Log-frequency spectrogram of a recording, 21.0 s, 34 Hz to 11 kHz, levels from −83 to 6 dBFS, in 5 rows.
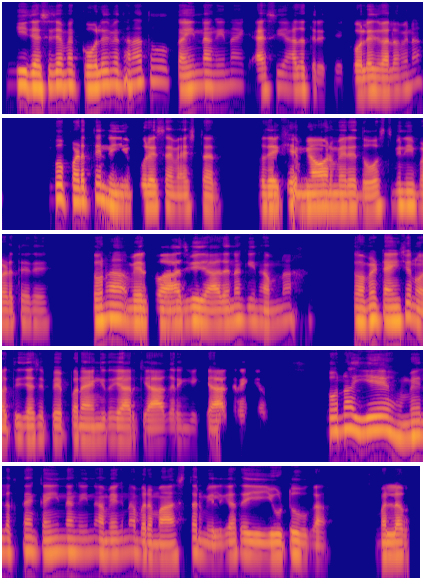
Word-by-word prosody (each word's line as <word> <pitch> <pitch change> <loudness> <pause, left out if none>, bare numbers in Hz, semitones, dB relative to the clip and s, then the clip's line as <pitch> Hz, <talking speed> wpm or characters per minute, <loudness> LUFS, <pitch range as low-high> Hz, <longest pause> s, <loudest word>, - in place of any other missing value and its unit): कि, 155 0 +5
जैसे 140 0 +4
जब 150 0 +3
मैं 155 - +1
कॉलेज 135 +3 +3
में 160 0 -2
था 155 - -1
ना, 165 +3 -1
तो 180 0 -10
कहीं 125 +2 +1
न 150 +1 -2
कहीं 140 0 -10
ना 160 +1 -14
एक 155 - -22
ऐसी 125 +5 -1
आदत 125 -2 -5
रहती 100 0 -15
है - - -24
कॉलेज 115 +2 +1
वालों 110 +1 0
में 130 - -10
ना, 155 +4 -12
कि 165 -2 -37
वो 175 - +7
पढ़ते 150 +3 +4
नहीं 120 -9 +3
है 110 - -3
पूरे 115 -1 +4
सेमेस्टर, 105 -1 -2
तो 105 +3 -11
देखिए 110 +4 +3
मैं 110 -1 +2
और 115 0 +6
मेरे 110 0 +2
दोस्त 110 +5 -2
भी 125 - -1
नहीं 125 0 +3
पढ़ते 110 0 -4
थे, 110 -1 -11
तो 125 +2 -4
ना 145 0 +3
मेरे 120 0 +3
को 115 - -2
आज 110 +1 +2
भी 125 -1 +3
याद 110 0 +2
है 115 - 0
ना, 130 +3 -1
कि 125 -1 -7
हम 105 +1 -4
ना 130 +3 -10 0.6
तो 125 - +2
हमें 130 +4 +4
टेंशन 125 +3 +3
हो 110 - +2
जाती, 110 +4 -4
जैसे 110 +1 -2
पेपर 110 +1 -3
आएँगे 105 0 +1
तो 110 - -10
यार 105 -1 +1
क्या 100 0 +2
करेंगे, 100 -1 -12
क्या 95 +1 +1
करेंगे 95 0 -6
अब, - - -26 0.6
तो 170 - +2
ना 190 +3 +1
ये 175 +2 +5
हमें 135 -5 +1
लगता 130 +1 -5
है 140 - -2
कहीं 125 +2 -1
न 135 -1 -2
कहीं 125 0 -8
ना 130 0 -8
हमें 120 0 -2
एक 120 - -7
ना 130 +1 -8
ब्रह्मास्त्र 105 +3 -2
मिल 100 -3 -5
गया 110 +3 -4
था 120 0 -4
ये 110 -1 +1
यूट्यूब 110 +1 0
का। 95 - -2 0.6
मतलब 105 0 +3
120 Hz, 250 wpm, -23 LUFS, 110-135 Hz, 0.6 s, वो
